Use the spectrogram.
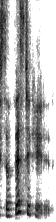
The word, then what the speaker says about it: sophisticated: pronounce করতে চেষ্টা করেন, then it's sophisticated or sophisticated, but it's actually sophisticated. P এবং H টা একসাথে make an F sound.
